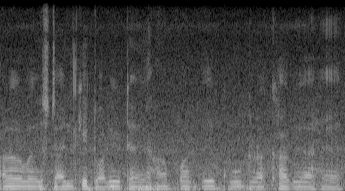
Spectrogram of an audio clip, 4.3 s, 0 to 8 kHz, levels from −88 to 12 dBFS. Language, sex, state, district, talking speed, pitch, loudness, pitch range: Hindi, male, Jharkhand, Deoghar, 165 wpm, 105 Hz, -19 LUFS, 100-105 Hz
